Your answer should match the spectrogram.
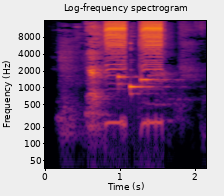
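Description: A person's voice: two short calls in quick succession, each held on one steady pitch.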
